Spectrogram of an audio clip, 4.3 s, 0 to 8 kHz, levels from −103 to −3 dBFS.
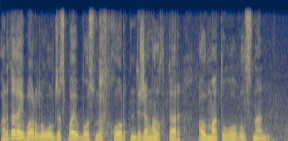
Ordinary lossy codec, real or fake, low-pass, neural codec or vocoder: none; fake; 7.2 kHz; codec, 16 kHz, 4 kbps, X-Codec, WavLM features, trained on Multilingual LibriSpeech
